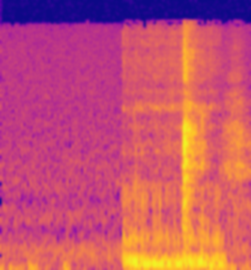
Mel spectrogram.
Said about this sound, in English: That's him snoring.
